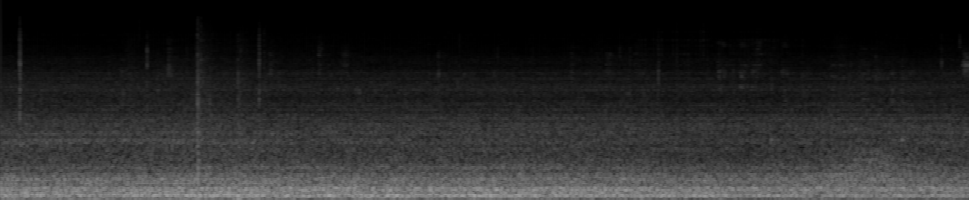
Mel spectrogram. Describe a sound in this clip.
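A car's engine and tyres rumble steadily from inside the car on a highway.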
